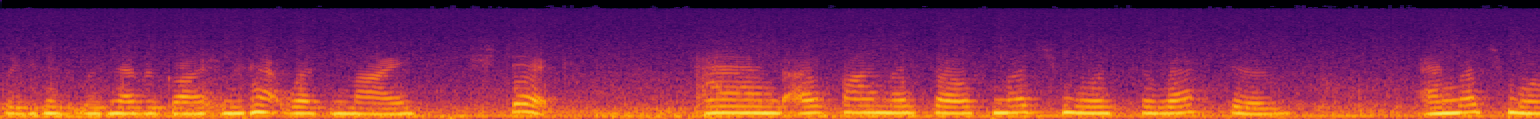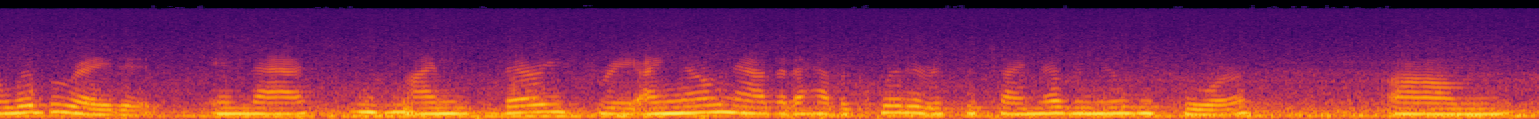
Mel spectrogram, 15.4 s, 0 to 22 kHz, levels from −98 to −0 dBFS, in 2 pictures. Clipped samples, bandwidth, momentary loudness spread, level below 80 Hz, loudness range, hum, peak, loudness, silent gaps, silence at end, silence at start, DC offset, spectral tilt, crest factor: under 0.1%; 5 kHz; 10 LU; -38 dBFS; 2 LU; none; -4 dBFS; -16 LUFS; none; 0 s; 0 s; under 0.1%; -10 dB/octave; 12 dB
